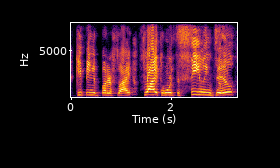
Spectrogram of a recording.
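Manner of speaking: high, loud commanding drama lecturer; [name]. Acted. Lecturer pushing student to keep flying, high and insistent. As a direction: urge the student upward.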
